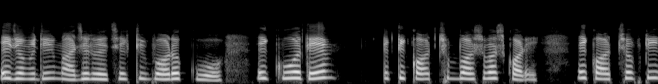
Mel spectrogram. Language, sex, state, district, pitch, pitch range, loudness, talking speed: Bengali, female, West Bengal, Jalpaiguri, 265 Hz, 245-285 Hz, -15 LUFS, 145 wpm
